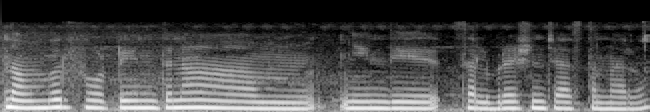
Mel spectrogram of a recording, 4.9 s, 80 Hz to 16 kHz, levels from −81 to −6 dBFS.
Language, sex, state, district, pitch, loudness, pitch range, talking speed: Telugu, female, Andhra Pradesh, Krishna, 215 Hz, -16 LUFS, 205-230 Hz, 75 wpm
